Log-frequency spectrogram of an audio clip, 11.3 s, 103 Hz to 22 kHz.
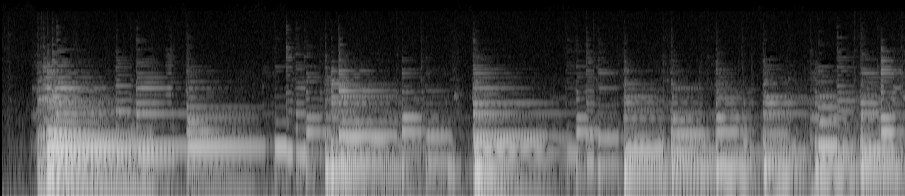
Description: Largo Espressivo, guitar; Potpurri En Caprice Opus 32; Luigi Legnan

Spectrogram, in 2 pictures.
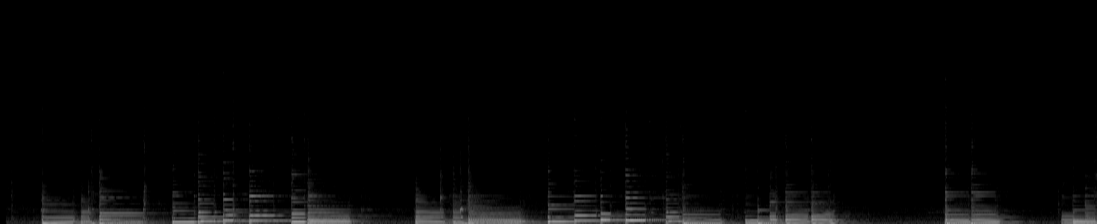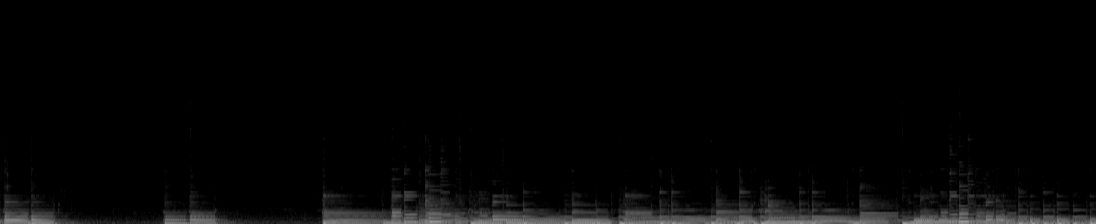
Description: Piccola Fantastia, guitar; Pensieri Melodici; O. Bongini

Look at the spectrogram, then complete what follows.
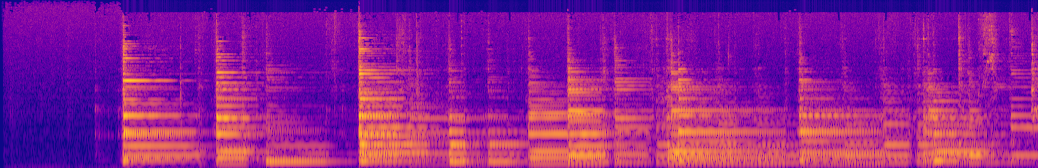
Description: el mensagero valse, guitar

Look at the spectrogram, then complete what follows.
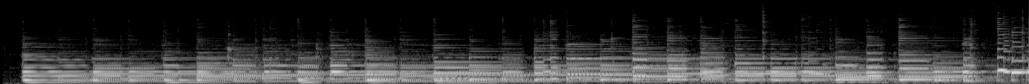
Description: Allegretto, guitar; Marie Opera Revue No 7; Mertz

